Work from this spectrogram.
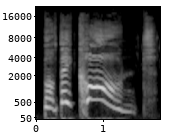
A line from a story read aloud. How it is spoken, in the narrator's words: Peter cried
